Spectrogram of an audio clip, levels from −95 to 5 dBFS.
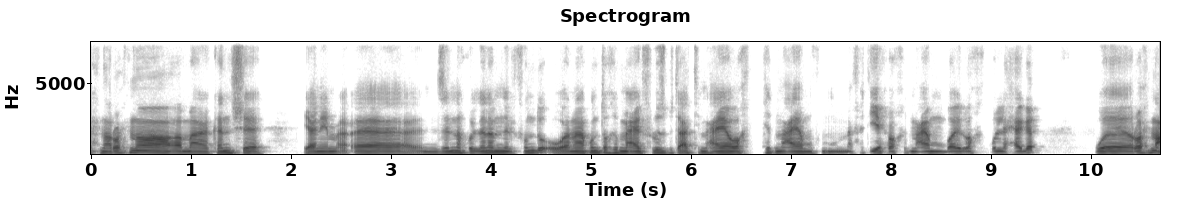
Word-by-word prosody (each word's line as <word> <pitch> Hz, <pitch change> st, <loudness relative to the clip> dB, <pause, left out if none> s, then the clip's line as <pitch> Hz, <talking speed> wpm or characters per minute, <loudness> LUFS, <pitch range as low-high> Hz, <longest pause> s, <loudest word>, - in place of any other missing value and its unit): إحنا 110 Hz, -2 st, -2 dB
رُحنا 120 Hz, -2 st, +4 dB
ما 105 Hz, 0 st, +1 dB
كانش 115 Hz, +3 st, -2 dB, 0.6 s
يعني 110 Hz, 0 st, +1 dB
م 105 Hz, -, -1 dB
أ 105 Hz, -3 st, 0 dB
نزلنا 110 Hz, +5 st, -2 dB
كُلّنا 115 Hz, +1 st, 0 dB
من 115 Hz, 0 st, +3 dB
الفندق 120 Hz, +6 st, -1 dB
وأنا 115 Hz, +2 st, +2 dB
كنت 120 Hz, +1 st, -1 dB
واخد 120 Hz, -1 st, -3 dB
معايا 110 Hz, -1 st, +3 dB
الفلوس 115 Hz, +1 st, -4 dB
بتاعتي 110 Hz, +1 st, -2 dB
معايا 110 Hz, +2 st, +3 dB
واخد 110 Hz, 0 st, +1 dB, 0.3 s
معايا 105 Hz, +1 st, +1 dB
م 100 Hz, -1 st, -3 dB
مفاتيح، 200 Hz, -, -4 dB
واخد 110 Hz, -1 st, -6 dB
معايا 105 Hz, +1 st, +1 dB
موبايل، 105 Hz, +1 st, -1 dB
واخد -, -, -6 dB
كل 110 Hz, -1 st, -4 dB
حاجة. 135 Hz, +6 st, -1 dB, 0.5 s
ورُحنا 110 Hz, +3 st, +3 dB
110 Hz, 165 wpm, -25 LUFS, 105-115 Hz, 0.6 s, رُحنا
